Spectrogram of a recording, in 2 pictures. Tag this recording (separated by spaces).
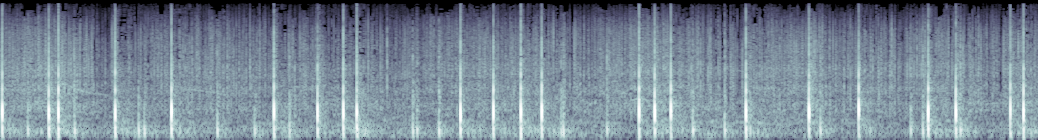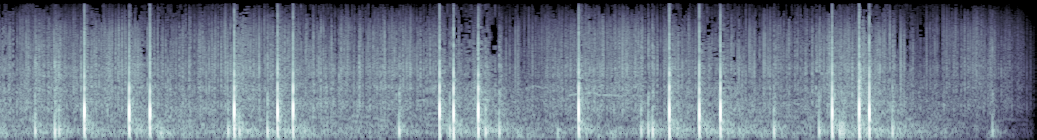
explosives fireworks display-pyrotechnics blasts bombs crowd show explosions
